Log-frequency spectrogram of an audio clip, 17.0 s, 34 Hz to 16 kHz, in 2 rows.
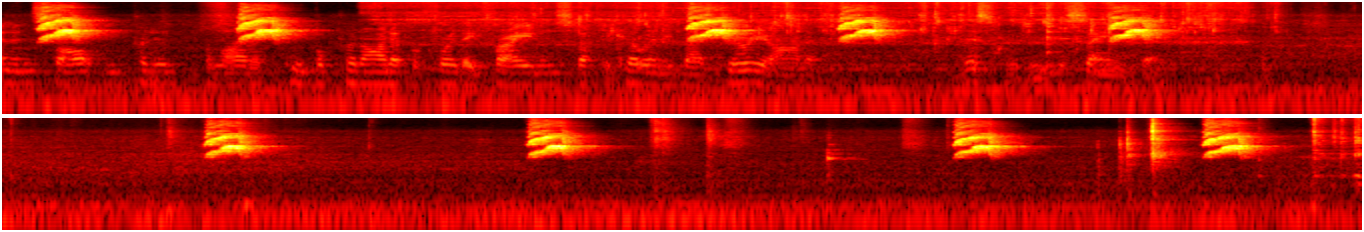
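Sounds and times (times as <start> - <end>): bird calling: 0.2 - 0.7, 1.4 - 1.9, 9.8 - 10.3.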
